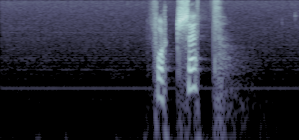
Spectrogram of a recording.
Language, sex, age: Norwegian, female, 35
